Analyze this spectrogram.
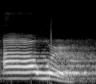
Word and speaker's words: hour: Dalam mengucapkannya hanya itu jadi hidden, tersembunyi, maka kita sebut dengan hour. Repeat after me. Hour, ya. Jadi bacaannya itu an hour. Hanya itu is not pronounced, tidak disebutkan, tidak diucapkan, ya.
